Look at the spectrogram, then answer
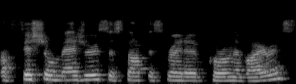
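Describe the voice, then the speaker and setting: At a fairly quick pace, a woman with a Canadian accent talks at a medium pitch. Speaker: ambassador. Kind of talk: welcoming remarks at online panel. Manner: fast.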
